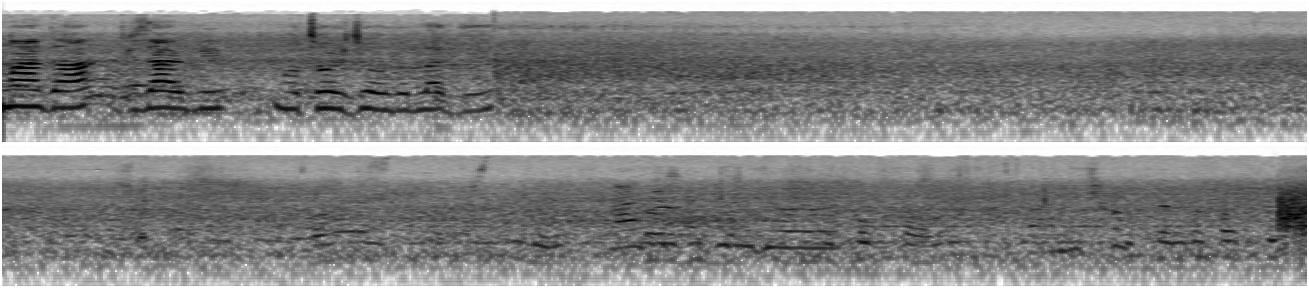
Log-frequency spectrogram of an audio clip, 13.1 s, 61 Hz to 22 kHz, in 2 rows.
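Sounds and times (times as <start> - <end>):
road traffic noise: 0.0 - 13.0.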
